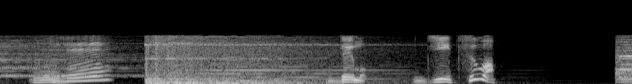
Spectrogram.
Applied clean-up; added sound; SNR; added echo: none; none; none; none.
